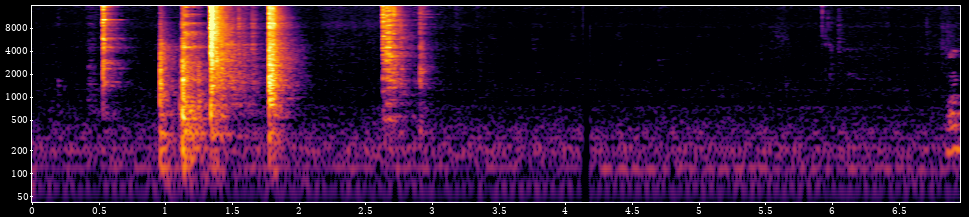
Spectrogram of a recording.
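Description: A knife slicing through boiled potatoes gives a quick run of crisp cuts and taps, a handful close together and a couple more after a pause, then quiet room tone.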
